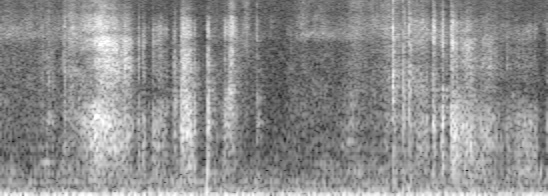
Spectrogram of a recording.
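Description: Fingertips and short nails rub and scratch the printed paper pages of an open hardback book lying flat, then turn them. Quiet, dry scratching and soft rustling run throughout, with brighter papery swishes swelling and fading as the pages are brushed and turned.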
